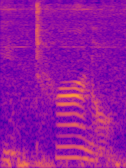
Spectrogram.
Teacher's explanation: eternal with emphasis on the second syllable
